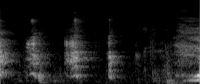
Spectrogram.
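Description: Two men laughing: a few short, breathy bursts of laughter that die away after about a second, then one starts to speak again near the end.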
